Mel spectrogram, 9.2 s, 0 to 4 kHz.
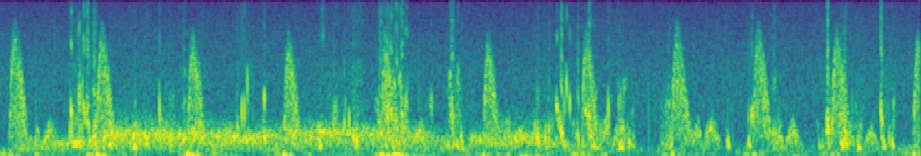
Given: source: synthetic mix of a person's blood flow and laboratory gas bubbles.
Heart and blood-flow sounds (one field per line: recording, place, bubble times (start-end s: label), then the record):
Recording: Doppler ultrasound of blood flow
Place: subclavian vein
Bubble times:
0.69-1.18 s: bubbles
1.33-1.54 s: bubbles
1.59-1.78 s: bubbles
1.82-1.89 s: bubbles
1.99-2.08 s: bubbles
2.38-2.54 s: bubbles
2.62-2.72 s: bubbles
2.92-3.02 s: bubbles
3.19-3.29 s: bubbles
3.34-3.64 s: bubbles
3.77-4.11 s: bubbles
4.31-4.37 s: bubbles
4.47-4.80 s: bubbles
5.34-6.01 s: bubbles
6.09-6.14 s: bubbles
6.17-6.38 s: bubbles
6.61-6.88 s: bubbles
7.27-7.35 s: bubbles
7.48-7.59 s: bubbles
7.74-7.90 s: bubbles
8.19-8.68 s: bubbles
8.83-9.00 s: bubbles
From the record:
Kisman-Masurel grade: 243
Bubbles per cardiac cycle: several, 3 to 8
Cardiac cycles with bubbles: 100%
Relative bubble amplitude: loud (0.450 to 0.775)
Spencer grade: 3 (all of the cardiac periods contain showers or single bubble signals, but not dominating or overriding the cardiac motion signals)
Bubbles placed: anywhere in the cardiac cycle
